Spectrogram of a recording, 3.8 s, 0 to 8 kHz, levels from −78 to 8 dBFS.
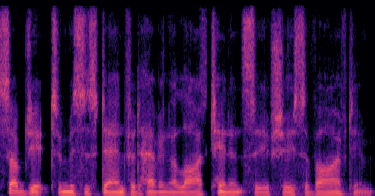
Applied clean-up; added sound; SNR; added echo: neural mask model Resemble Enhance denoiser.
